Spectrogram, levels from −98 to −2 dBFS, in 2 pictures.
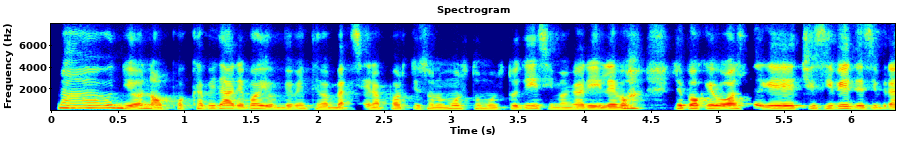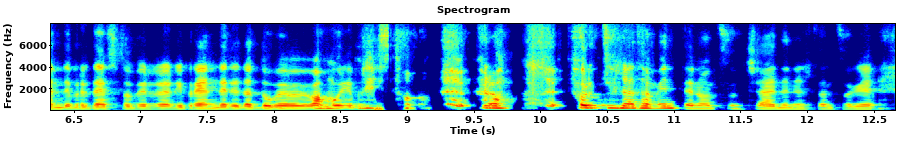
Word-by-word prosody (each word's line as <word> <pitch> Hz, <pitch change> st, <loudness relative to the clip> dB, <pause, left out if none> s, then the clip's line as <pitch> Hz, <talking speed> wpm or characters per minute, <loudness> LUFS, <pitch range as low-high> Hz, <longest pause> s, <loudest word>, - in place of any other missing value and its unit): Ma, 230 Hz, -1 st, -3 dB
oddio 210 Hz, -13 st, 0 dB
no, 170 Hz, -, 0 dB
può 145 Hz, -, -9 dB
capitare, 155 Hz, -1 st, -1 dB
poi 160 Hz, +1 st, +2 dB
ovviamente, 140 Hz, +2 st, -6 dB
vabbè, 125 Hz, 0 st, -3 dB
se 125 Hz, -, -10 dB
i -, -, -2 dB
rapporti 140 Hz, +3 st, -5 dB
sono 140 Hz, -1 st, -7 dB
molto, 150 Hz, 0 st, -5 dB
molto 140 Hz, 0 st, -6 dB
tesi 155 Hz, 0 st, -4 dB
magari 130 Hz, +1 st, -2 dB
le 135 Hz, +2 st, +4 dB
vo 155 Hz, +4 st, +3 dB, 0.3 s
le -, -, +3 dB
poche 160 Hz, 0 st, +5 dB
volte 150 Hz, 0 st, +3 dB
che 150 Hz, 0 st, +5 dB
ci 155 Hz, 0 st, -5 dB
si 155 Hz, +1 st, -3 dB
vede, 165 Hz, -1 st, +2 dB
si 145 Hz, 0 st, -8 dB
prende 135 Hz, -1 st, -2 dB
pretesto 140 Hz, 0 st, -3 dB
per 135 Hz, +1 st, -5 dB, 0.2 s
riprendere 140 Hz, 0 st, -1 dB
da 135 Hz, -, +3 dB
dove 145 Hz, +2 st, +1 dB
avevamo 155 Hz, +3 st, +4 dB
ripreso, 160 Hz, +5 st, -5 dB, 0.4 s
però 215 Hz, -2 st, +6 dB, 0.5 s
fortunatamente 205 Hz, -, +5 dB
non 150 Hz, -1 st, -4 dB
succede, 145 Hz, -4 st, -6 dB
nel 125 Hz, 0 st, -11 dB
senso 135 Hz, +1 st, -12 dB
che, 125 Hz, -1 st, -4 dB
145 Hz, 195 wpm, -22 LUFS, 135-160 Hz, 0.5 s, però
